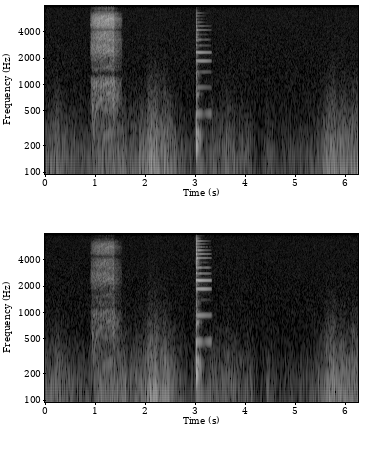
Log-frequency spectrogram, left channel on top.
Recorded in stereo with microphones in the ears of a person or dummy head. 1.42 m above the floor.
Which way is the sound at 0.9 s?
40° left (ahead or behind).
